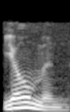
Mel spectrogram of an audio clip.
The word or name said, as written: yeoman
